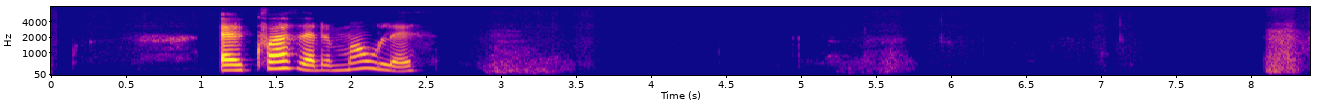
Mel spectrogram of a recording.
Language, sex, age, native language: Icelandic, female, 10, Icelandic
